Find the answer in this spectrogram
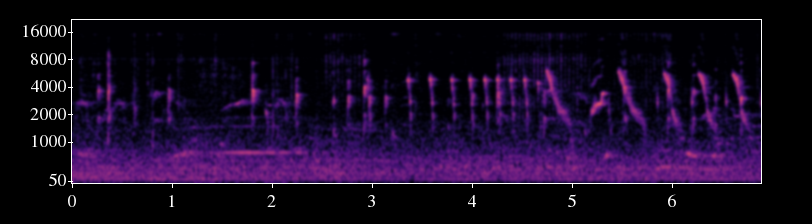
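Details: Captive Java sparrows in an aviary at bathing time, giving a run of short, high, sharp chirps and downward-slurred notes, several birds calling over one another, quickening toward the end above a steady background hiss.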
